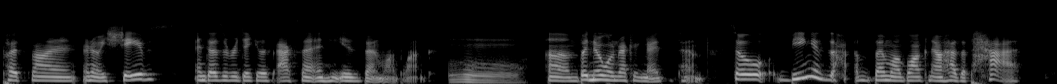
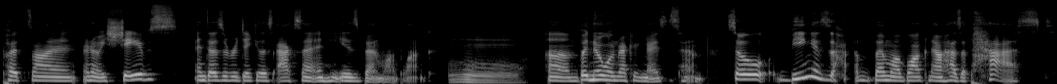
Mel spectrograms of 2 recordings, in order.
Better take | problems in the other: second | muffled; slightly; fading above 3 kHz

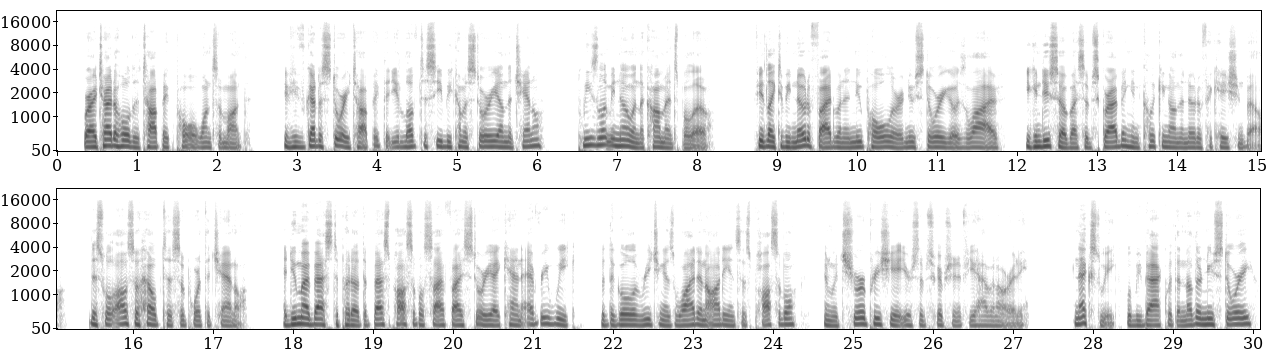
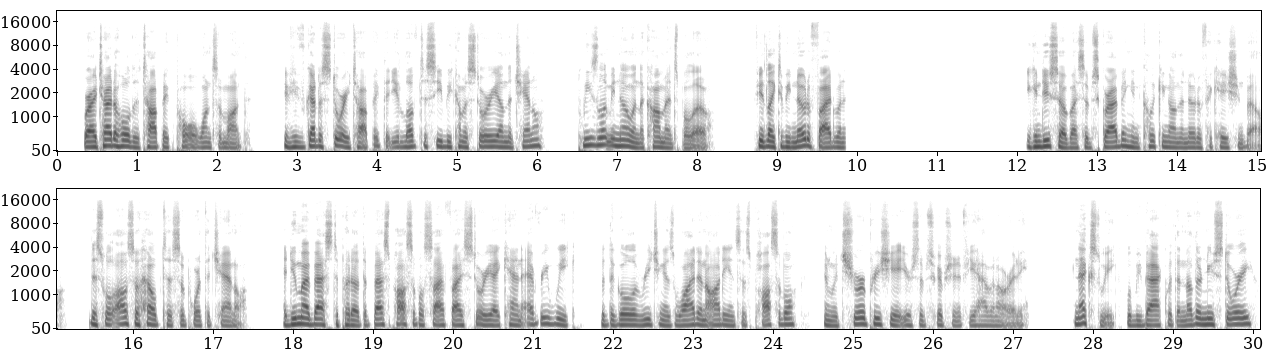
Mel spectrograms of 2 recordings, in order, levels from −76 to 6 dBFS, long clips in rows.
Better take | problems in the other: first | audio cutting out; at 10 s for 2.5 s

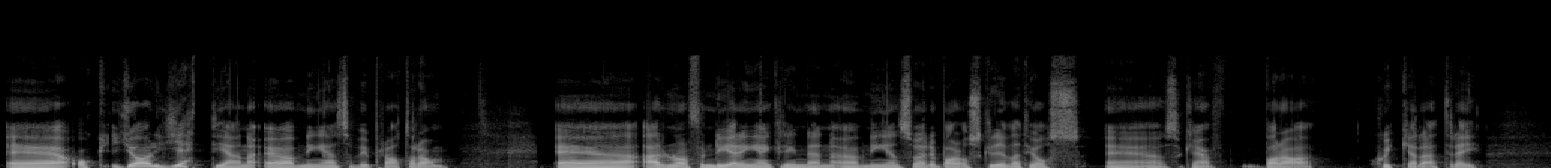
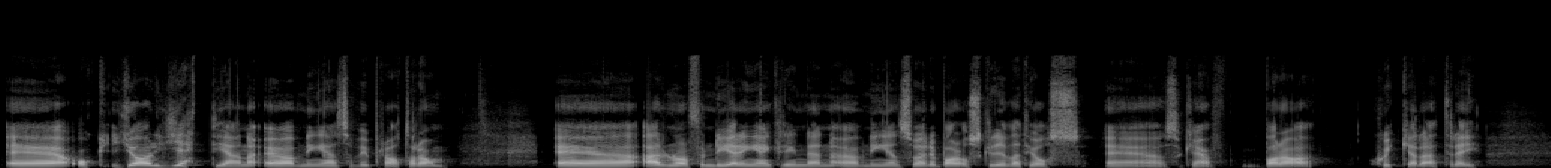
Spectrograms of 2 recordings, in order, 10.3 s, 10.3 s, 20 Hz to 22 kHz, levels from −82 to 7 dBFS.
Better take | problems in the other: first | thin; very; fading below 750 Hz

